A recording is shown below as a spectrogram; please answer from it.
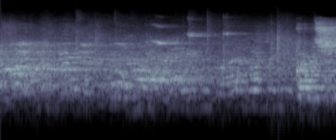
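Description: Voices of players and onlookers talking and calling in an indoor sports hall, with a basketball bouncing on the court a few times and some short high squeaks near the middle.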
